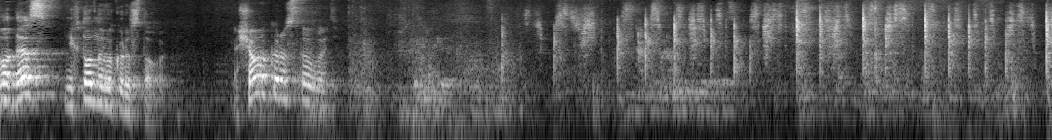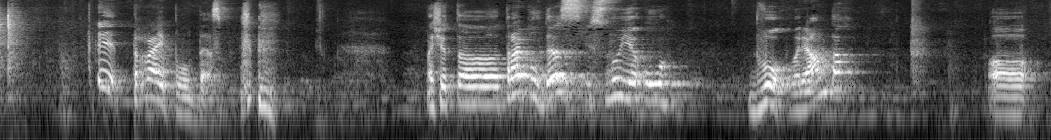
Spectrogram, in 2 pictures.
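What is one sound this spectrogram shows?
A man lectures with animation in an echoing room.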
